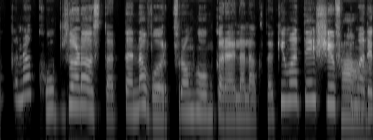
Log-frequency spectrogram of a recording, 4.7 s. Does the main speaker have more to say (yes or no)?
yes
